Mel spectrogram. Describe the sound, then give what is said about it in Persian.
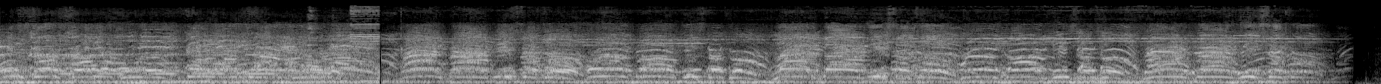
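A large crowd of protesters in Tehran, Iran, chants and shouts slogans in unison, a loud, rhythmic roar of many voices rising and falling in repeated bursts over a constant low rumble of noise. “میتونیم که صدای مردم تهران رو بشنویم.”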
